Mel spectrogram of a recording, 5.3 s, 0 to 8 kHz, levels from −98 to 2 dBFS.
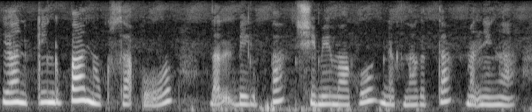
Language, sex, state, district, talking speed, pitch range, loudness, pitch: Garo, female, Meghalaya, South Garo Hills, 80 wpm, 210-280 Hz, -21 LUFS, 240 Hz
